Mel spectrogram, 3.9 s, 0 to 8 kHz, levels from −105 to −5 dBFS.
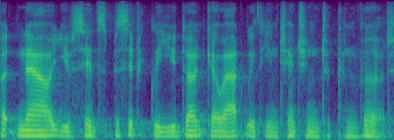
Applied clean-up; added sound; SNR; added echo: none; none; none; none.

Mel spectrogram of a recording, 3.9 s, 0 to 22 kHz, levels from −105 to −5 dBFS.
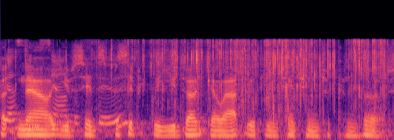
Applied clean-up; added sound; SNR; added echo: none; Crumpling, crinkling; 7 dB; none.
